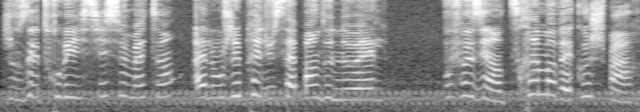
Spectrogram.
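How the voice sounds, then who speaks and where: A woman playing a caring, innocent companion in a French audio drama, polite, soothing and expressive. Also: very high-pitched, fast, background noise. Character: caring, innocent female companion, brightly enthusiastic. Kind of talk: scripted French audio fiction acting.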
